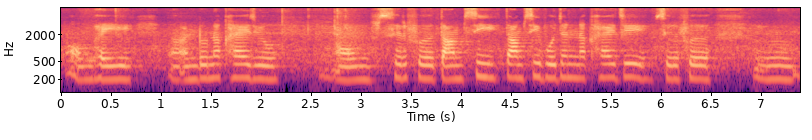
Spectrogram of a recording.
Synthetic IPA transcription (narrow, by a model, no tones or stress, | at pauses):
ɐ̃mbʱai | ɐ̃ɳɖʱonɐkʰaːed͡ʑo | ɐsɪɾft̪aːmsit̪aːmsibʱoːd͡ʑənnɐkʰaːed͡ʑeːsɪɾf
